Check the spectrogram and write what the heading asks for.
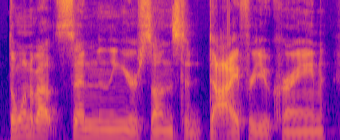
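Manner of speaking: usual speaking voice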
